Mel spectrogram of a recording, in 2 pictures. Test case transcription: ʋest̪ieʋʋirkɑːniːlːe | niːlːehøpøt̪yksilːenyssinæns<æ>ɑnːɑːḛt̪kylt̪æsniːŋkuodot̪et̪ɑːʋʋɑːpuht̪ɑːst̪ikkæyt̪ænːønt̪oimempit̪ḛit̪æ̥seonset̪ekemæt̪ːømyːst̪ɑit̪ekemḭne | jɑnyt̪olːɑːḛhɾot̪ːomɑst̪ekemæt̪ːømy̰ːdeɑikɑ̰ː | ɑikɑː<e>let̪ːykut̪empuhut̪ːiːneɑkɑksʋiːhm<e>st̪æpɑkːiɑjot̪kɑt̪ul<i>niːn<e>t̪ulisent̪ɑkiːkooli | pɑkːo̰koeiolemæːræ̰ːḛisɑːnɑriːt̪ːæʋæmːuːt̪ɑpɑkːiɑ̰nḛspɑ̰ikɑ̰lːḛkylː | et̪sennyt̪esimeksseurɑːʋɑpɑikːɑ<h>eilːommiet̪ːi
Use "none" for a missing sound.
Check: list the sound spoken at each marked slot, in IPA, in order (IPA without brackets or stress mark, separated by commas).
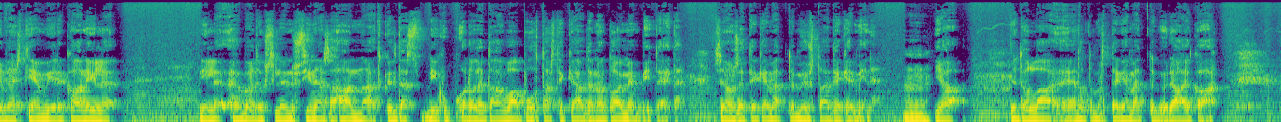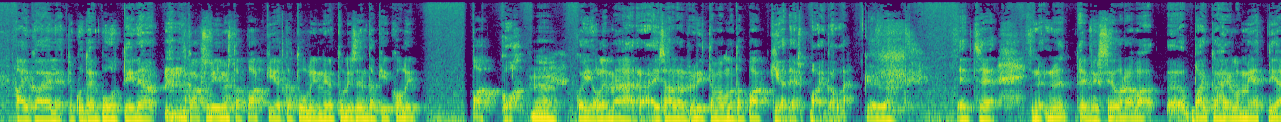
æ, e, e, i, e, h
